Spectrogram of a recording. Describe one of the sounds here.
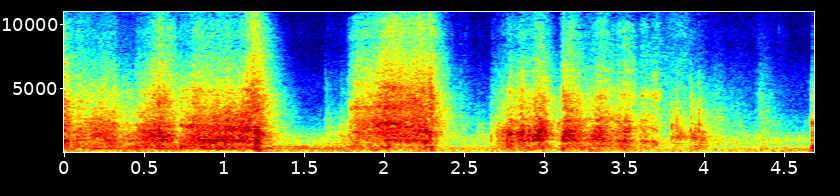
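Paper tears and rustles.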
